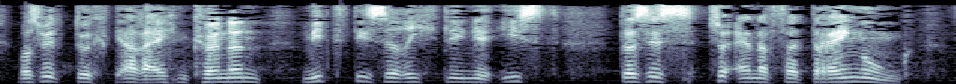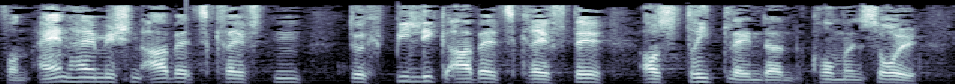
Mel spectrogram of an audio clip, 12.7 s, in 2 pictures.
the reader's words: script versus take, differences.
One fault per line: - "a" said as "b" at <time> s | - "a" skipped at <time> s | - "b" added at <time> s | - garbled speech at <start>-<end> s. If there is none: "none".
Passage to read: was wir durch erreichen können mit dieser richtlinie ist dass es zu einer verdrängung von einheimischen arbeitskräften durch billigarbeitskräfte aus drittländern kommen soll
none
